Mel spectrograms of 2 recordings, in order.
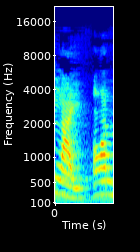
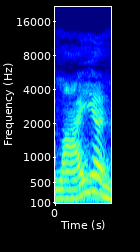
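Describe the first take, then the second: First: "lion" said as "lai-on", with a full "on" ending; mispronounced lion. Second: "lion" said as "lai-yun", second syllable reduced; lion with Y glide. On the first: Mommy shows what not to say, "lion" as "lai-on". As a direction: give "lion" a hard, separate "on" syllable. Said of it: "ม่ใช่ lion นะคะ เป็น lion". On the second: Mommy corrects the word, "lion" as "lai-yun". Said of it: "เป็น lion". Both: Shown as a demonstration.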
